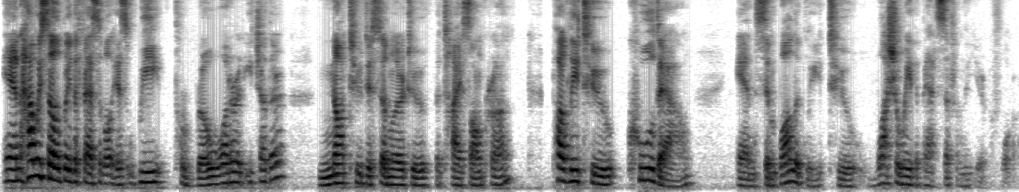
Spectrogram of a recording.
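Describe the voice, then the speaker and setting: A man from Burma hosting guests at his home, casually explaining a festival with a lively storytelling manner. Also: medium pitch, moderate pace. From Mandalay, Burma. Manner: lively storyteller, laughs while telling. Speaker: host. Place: home in Brooklyn.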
